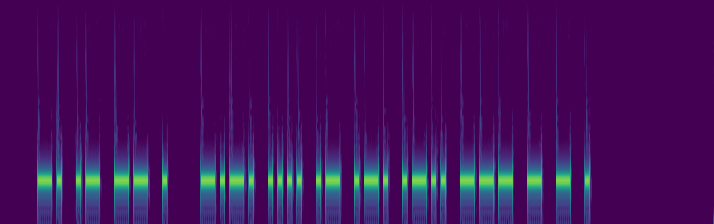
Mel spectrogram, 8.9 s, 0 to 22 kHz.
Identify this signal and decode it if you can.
Morse code, heard as a keyed tone, about 20 wpm, 700 Hz. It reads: NAME CHARLOTTE
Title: Practice QSO - Exchange 1 - Beginning - 20wpm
